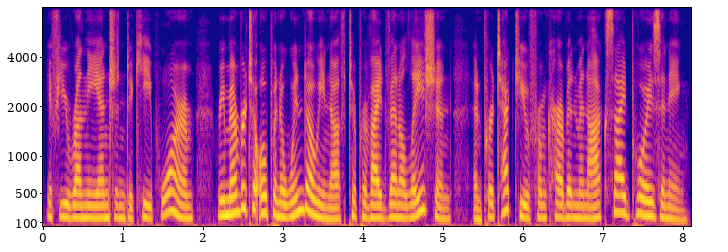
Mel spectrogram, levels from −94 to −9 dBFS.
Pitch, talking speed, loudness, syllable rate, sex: 185 Hz, 180 wpm, -16 LUFS, 5.7 syllables/s, female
